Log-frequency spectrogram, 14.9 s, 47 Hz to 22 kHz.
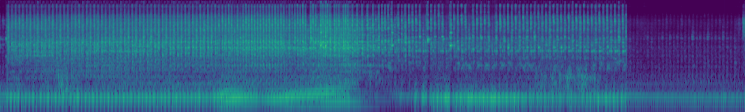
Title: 2003 Subaru legacy l sedan rod knock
